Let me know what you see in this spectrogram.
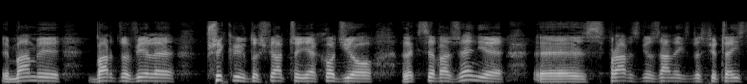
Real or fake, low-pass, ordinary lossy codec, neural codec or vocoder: real; none; none; none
